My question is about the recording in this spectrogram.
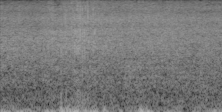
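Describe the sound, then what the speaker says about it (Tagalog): Strong wind roars steadily at a seaside fishport, a dense, buffeting rush that surges and dips without a break, with no voices. "Grabe, lakas ang hangin dito."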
